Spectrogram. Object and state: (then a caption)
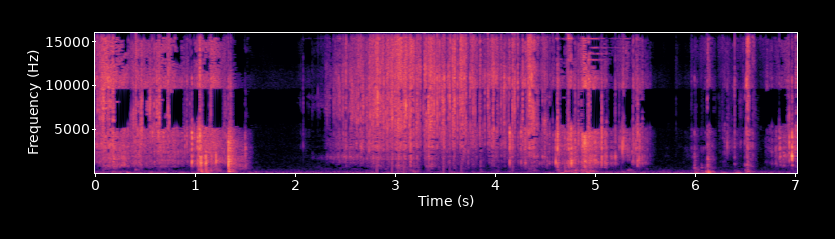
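Soap bar being carved. A metal utility-knife blade scrapes and cubes a solid, rounded, hand-sized green soap bar into crumbly pieces. Bright, crisp scraping and crunching comes in dense bursts with almost no low end, broken by two short silent pauses. It ends in a few sharp cuts.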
